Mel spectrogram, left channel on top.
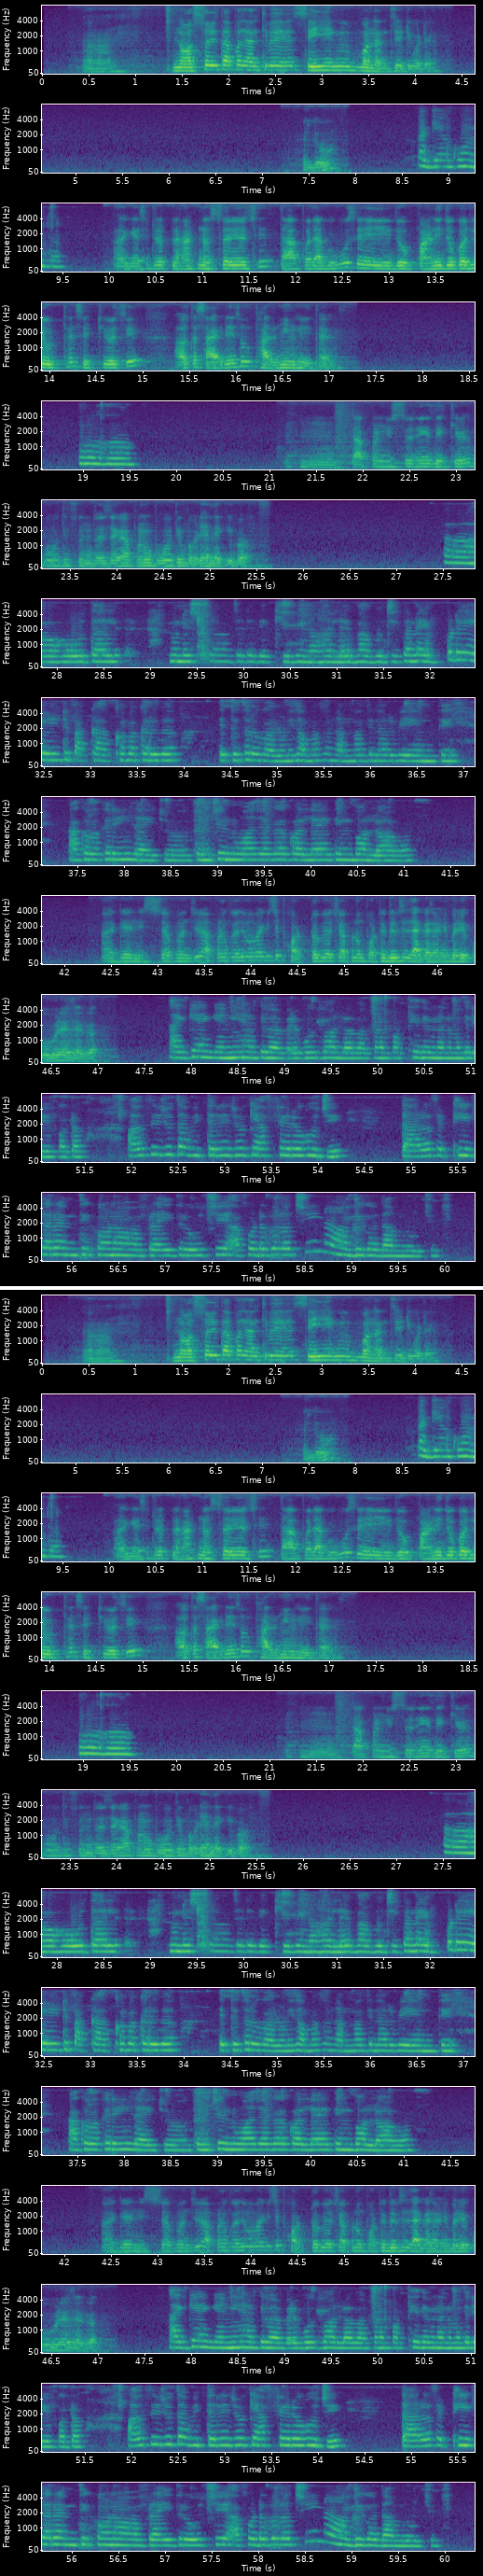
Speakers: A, on the left; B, on the right.
A: ହଁ ନର୍ସରୀ ତ ଆପଣ ଜାଣିଥିବେ ସେଇ ହିକ ବନାନ୍ତି ସେଇଠି ଗୋଟେ। ହ୍ୟାଲୋ,
B: ଆଜ୍ଞା କୁହନ୍ତୁ,
A: ଆଜ୍ଞା ସେଠି ଗୋଟେ ପ୍ଲାଣ୍ଟ ନର୍ସରୀ ଅଛି। ତାପରେ ଆଗକୁ ସେଇ ଯେଉଁ ପାଣି ଯେଉଁ କହିଲି ଉଠେ ସେଠି ଅଛି। ଆଉ ତା ସାଇଡରେ ସବୁ ଫାର୍ମିଂ ହେଇଥାଏ।
B: ଓହୋ,
A: ହୁଁ ତ ଆପଣ ନିଶ୍ଚୟ ଯାଇକି ଦେଖିବେ ବହୁତ ହି ସୁନ୍ଦର ଜାଗା ଆପଣଙ୍କୁ ବହୁତ ହି ବଢିଆ ଲାଗିବ।
B: ଓହୋ ହଉ ତାହେଲେ ମୁଁ ନିଶ୍ଚୟ ସେଠି ଦେଖିବି ନହେଲେ ଭାବୁଛି କାହି ନା ଏପଟେ ଏଇଠି ପାଖ ଆଖପାଖରେ ତ କେତେ ଥର ଗଲୁଣି ସମସ୍ତଙ୍କ ଜନ୍ମଦିନରେ ବି ଏମିତି। ଆଖ ପାଖରେ ହିଁ ଯାଇଛୁ ତ କିଛି ନୂଆ ଜାଗା ଗଲେ ଆଇଥିଙ୍କ ଭଲ ହବ।
A: ଆଜ୍ଞା ନିଶ୍ଚୟ ପହଞ୍ଚିବ ଆପଣମୋ ପାଇଁ କି ଫଟୋ ଅଛି ଆପଣଙ୍କୁ ପଠେଇ ଦେବି ସେ ଜାଗା ଜାଣିପାରିବେ କଉଭଳିଆ ଜାଗା।
B: ଆଜ୍ଞା ଆଜ୍ଞା ନିହାତି ଭାବରେ ବହୁତ ଭଲ ହବ ଆପଣ ପଠେଇଦେବେ ନହେଲେ ମତ ଟିକେ ଫଟୋ। ଆଉ ସେ ଯୋଉ ତା ଭିତରେ ଯୋଉ କ୍ୟାଫେ ସେଡ୍‌ ହେଉଛି ତାର ସେଠିକାର ଏମିତି କଣ ପ୍ରାଇସ୍ ରହୁଛି ଆଫୋର୍ଡେବଲ୍ ଅଛି। ନା ଅଧିକ ଦାମ୍ ରହୁଛି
